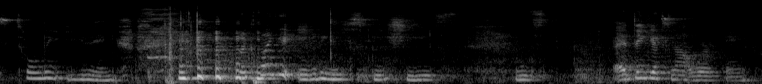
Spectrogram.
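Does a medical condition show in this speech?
No.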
